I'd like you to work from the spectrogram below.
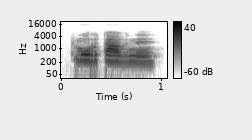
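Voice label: "муртавны", Komi, female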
